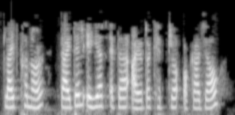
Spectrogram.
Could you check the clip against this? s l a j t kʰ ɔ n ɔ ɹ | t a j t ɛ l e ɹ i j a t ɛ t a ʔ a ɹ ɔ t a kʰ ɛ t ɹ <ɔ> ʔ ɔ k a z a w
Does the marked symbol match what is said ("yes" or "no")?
yes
